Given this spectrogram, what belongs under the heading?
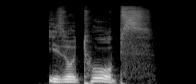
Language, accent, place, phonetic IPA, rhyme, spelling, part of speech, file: German, Germany, Berlin, [izoˈtoːps], -oːps, Isotops, noun, De-Isotops.ogg
- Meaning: genitive singular of Isotop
